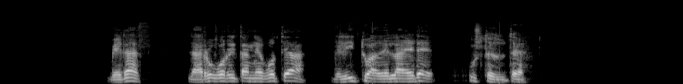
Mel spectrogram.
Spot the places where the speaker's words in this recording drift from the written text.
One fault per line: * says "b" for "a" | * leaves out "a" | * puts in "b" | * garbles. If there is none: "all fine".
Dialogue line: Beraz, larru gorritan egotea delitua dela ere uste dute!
all fine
